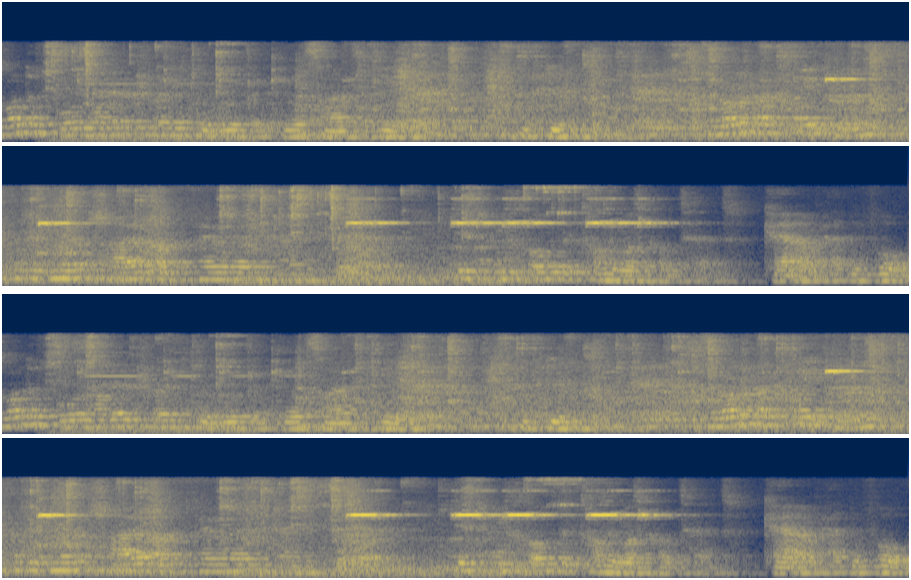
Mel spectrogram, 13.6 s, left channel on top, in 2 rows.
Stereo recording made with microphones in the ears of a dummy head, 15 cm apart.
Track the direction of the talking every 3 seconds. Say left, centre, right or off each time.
left, centre, centre, right, right.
